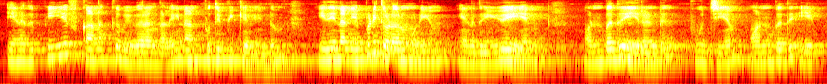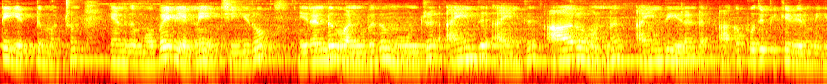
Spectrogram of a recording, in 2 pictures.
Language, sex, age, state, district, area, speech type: Tamil, female, 30-45, Tamil Nadu, Chennai, urban, read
